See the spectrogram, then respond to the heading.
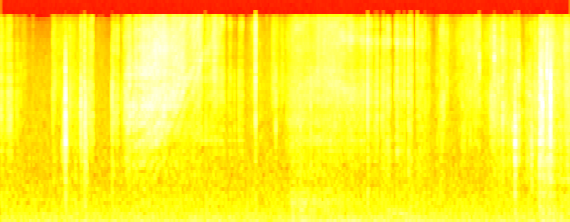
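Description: A single thin square of zebra-print origami paper, folded into a triangle and lying flat on a black surface, is creased and rubbed flat with fingertips and long painted nails in a sliding rub and scrape, with two finished paper zebras untouched beside it. The result is a soft, bright, high paper rustle with longer swishing scrapes and scattered sharp ticks and crinkles of the nails catching the paper.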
